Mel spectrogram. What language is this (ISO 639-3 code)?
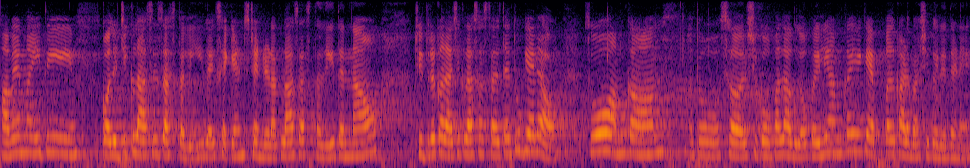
kok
